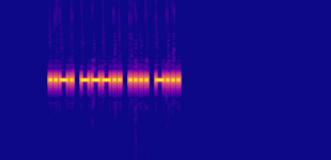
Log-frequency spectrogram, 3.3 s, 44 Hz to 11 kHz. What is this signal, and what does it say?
Morse code, heard as a keyed tone, about 46 wpm, 700 Hz. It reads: F8HB
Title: DXCC-100 Call Signs - 4 Characters - 45wpm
